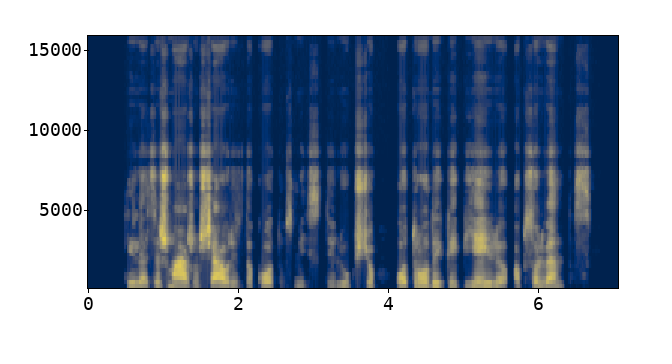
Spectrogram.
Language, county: Lithuanian, Tauragė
